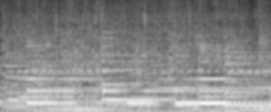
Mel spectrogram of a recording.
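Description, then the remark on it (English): A church audience applauds God in a steady, dense patter of clapping that runs throughout, layered over sustained keyboard chords that shift now and then. No one speaks. “If you lifted your hand, come on, let's give God applause.”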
